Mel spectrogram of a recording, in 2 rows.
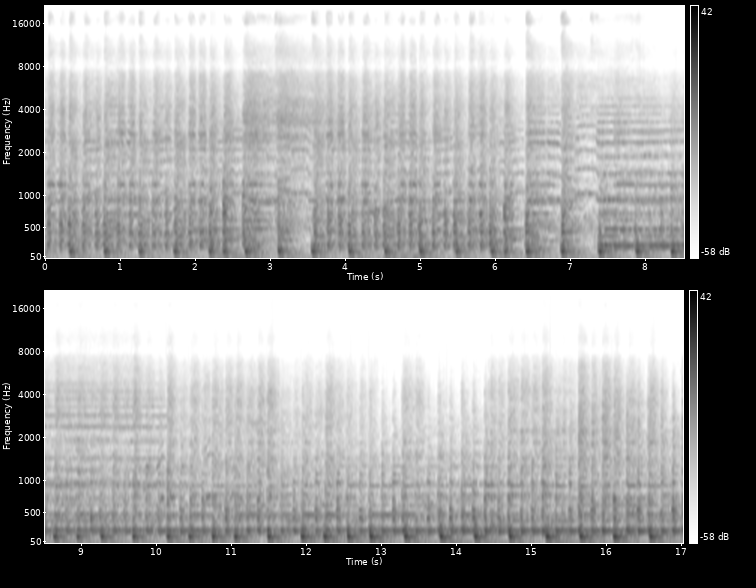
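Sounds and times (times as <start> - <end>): brass band dance music: 0.0 - 17.0
steady drum beat: 0.0 - 17.0
brass held chord: 2.2 - 10.8.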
